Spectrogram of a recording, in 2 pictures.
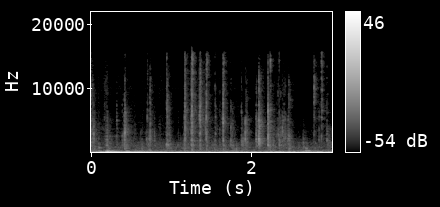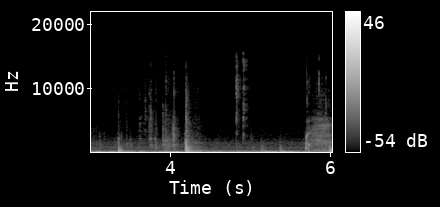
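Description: Computer keyboard typing: irregular keystrokes, the loudest one just after the start.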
